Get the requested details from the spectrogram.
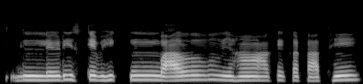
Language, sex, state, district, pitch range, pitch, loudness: Chhattisgarhi, female, Chhattisgarh, Jashpur, 190-210 Hz, 200 Hz, -18 LUFS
